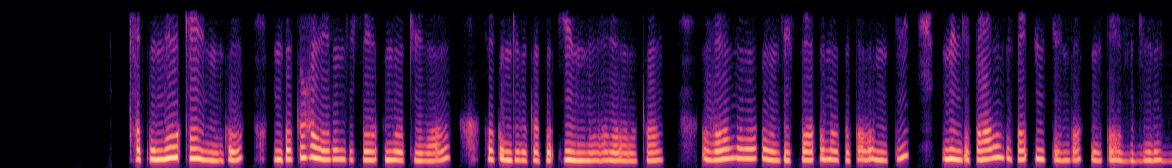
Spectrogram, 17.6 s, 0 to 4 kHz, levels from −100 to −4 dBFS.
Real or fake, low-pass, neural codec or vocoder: fake; 3.6 kHz; autoencoder, 44.1 kHz, a latent of 192 numbers a frame, MeloTTS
